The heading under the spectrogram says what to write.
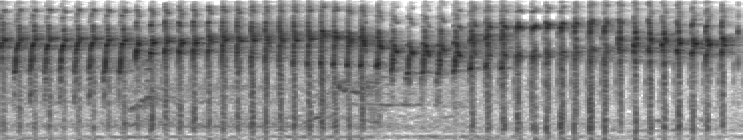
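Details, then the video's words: A collared kingfisher, called lobet, delivers an extended ngekek: a dense, rapid chatter of loud, sharp kek notes about three per second or faster, holding a bright high pitch that gently rises toward the close. "Lobet ngekek panjang sekali"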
